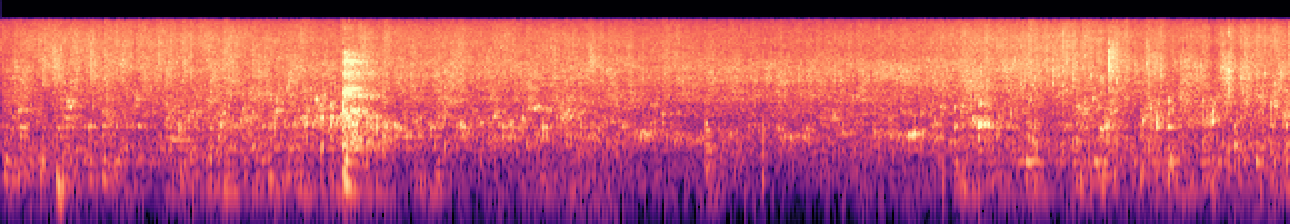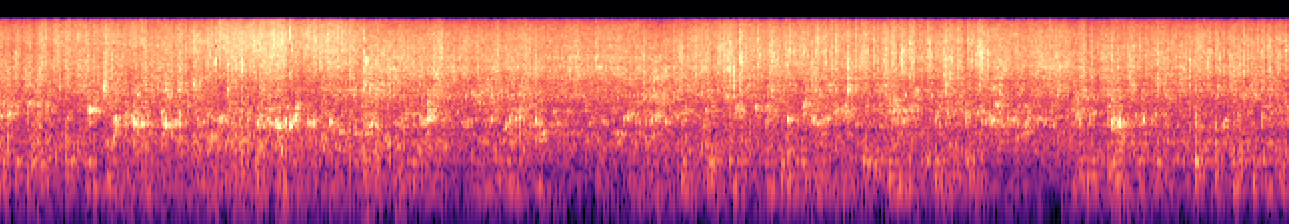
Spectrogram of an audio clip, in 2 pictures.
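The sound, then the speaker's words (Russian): Spring water pours steadily into a bathing pool at a consecrated spring, a continuous splashing rush with faint trickles and drips layered in, even in level throughout, with no one speaking. “Купальня находится для мужчин, для женщин. Давайте зайдем и испробуем водиться в источнике.”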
